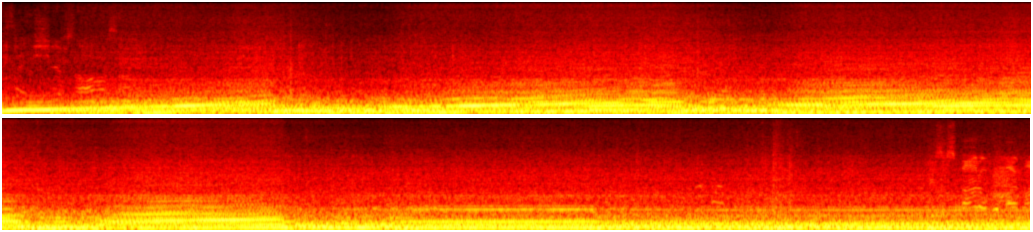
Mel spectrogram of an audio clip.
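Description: A car engine revs hard and drops between gear shifts while driving on curvy back country roads, loud and close with several rising and falling pulls, and people talk over it.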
